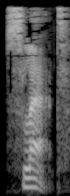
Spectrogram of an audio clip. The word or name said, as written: slat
